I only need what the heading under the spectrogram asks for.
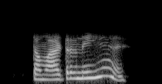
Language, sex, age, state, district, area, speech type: Hindi, female, 18-30, Uttar Pradesh, Varanasi, rural, conversation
